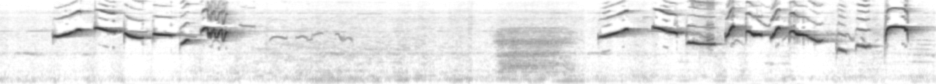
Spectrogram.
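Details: Oriental magpie-robin singing nonstop in gacor fashion: a whistled, chattering phrase, soft quiet notes, a brief rough noisy burst midway, then a long lively run of rising and falling whistles.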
